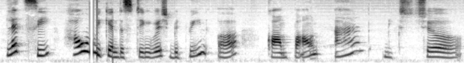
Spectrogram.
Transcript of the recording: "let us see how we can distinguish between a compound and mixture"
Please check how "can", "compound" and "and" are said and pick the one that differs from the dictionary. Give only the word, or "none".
none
